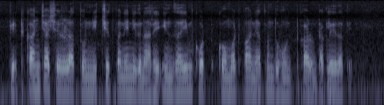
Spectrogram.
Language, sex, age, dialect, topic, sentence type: Marathi, male, 18-24, Standard Marathi, agriculture, statement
